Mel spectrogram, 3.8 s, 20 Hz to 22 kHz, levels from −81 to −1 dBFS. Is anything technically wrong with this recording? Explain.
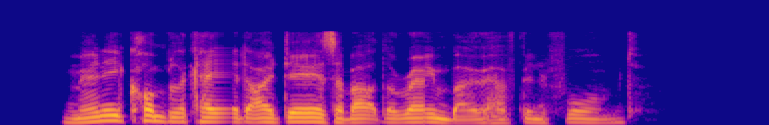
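Yes, there are two packet-loss faults.

From 1.08 to 1.19 s, just before "ideas about the", a burst of packet loss: the last sound is extended and turned down as it goes on, then skips ahead. The spectrogram shows the last sound smeared and decaying.

From 2.08 to 2.14 s, between "ideas about the" and "have been", a short concealed packet loss: about 33 ms was patched with extrapolated sound, giving a brief smear. The waveform shows a small, soft discontinuity.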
